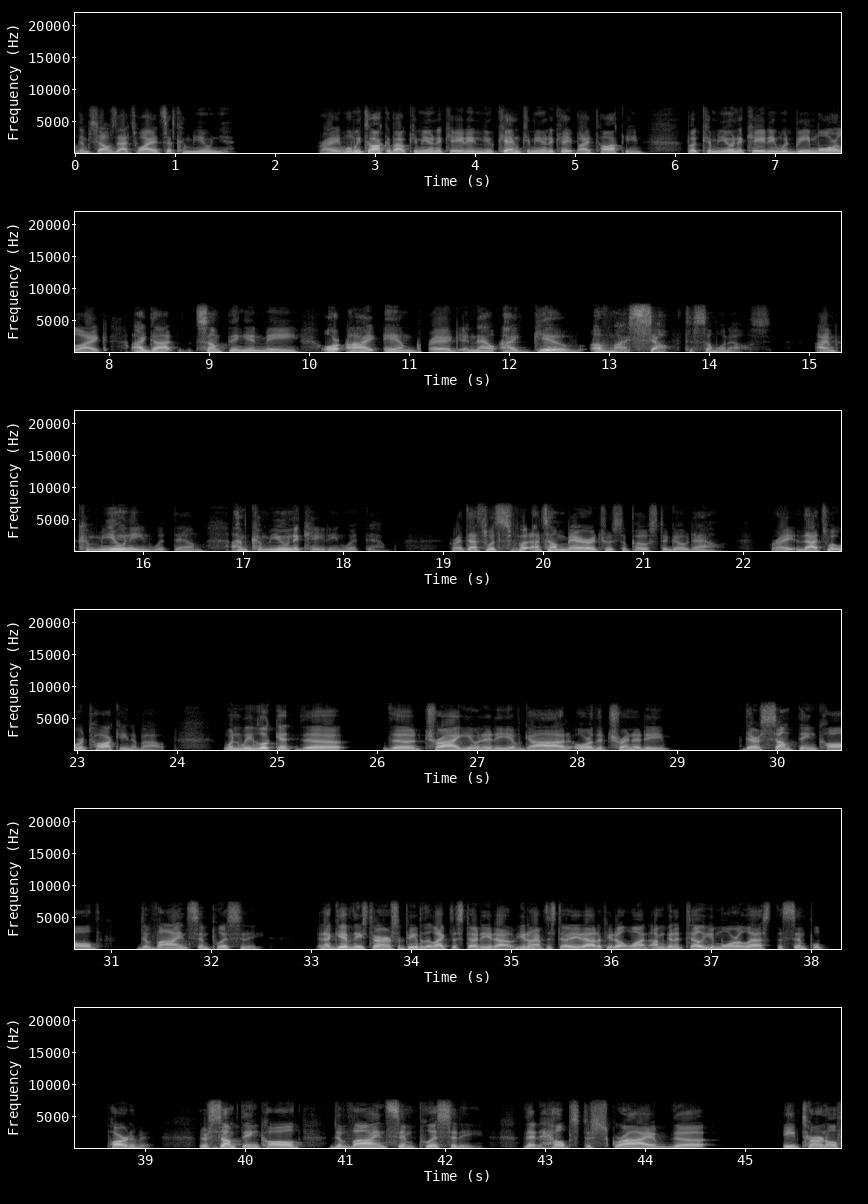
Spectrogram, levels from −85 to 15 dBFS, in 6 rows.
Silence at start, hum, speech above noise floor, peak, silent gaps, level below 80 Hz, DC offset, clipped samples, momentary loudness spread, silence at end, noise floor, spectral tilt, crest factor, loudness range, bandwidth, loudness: 0 s; none; over 64 dB; -6 dBFS; 2.16-2.38 s, 11.15-11.19 s; -70 dBFS; under 0.1%; under 0.1%; 14 LU; 0 s; under -90 dBFS; -5 dB/octave; 22 dB; 5 LU; 7.8 kHz; -26 LUFS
